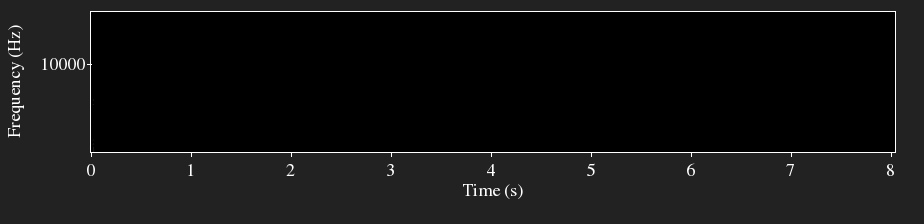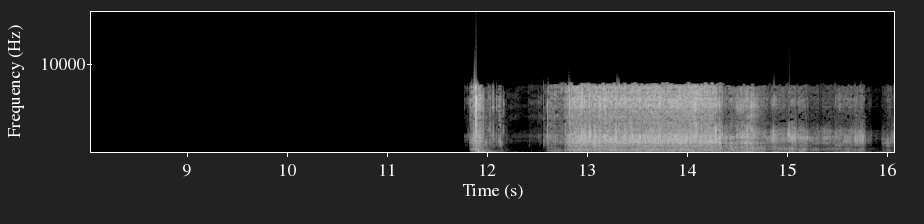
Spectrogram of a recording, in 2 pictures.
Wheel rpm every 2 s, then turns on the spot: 0, 0, 0, 0, 0, 0, 20, 20.
12-16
